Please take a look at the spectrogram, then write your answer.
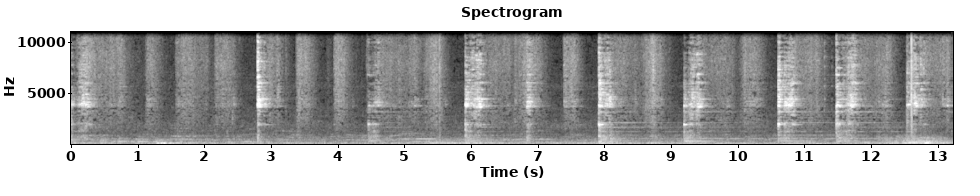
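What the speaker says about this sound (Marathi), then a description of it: "हे बघा आता छान तळतळ आवाज येतोय" Wheat ears being roasted and turned over in a pan, giving repeated soft scraping and rattling strokes against the pan at a steady rhythm, quiet and close, with faint crackling between the strokes.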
